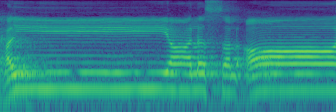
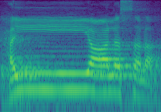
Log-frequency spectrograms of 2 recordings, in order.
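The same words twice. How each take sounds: First: حی علی الصلاح with حی stretched slow and long; mock people dragging حی; imitating an over-stretched حی علی الصلاح; wrong drawn-out call. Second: حی علی الصلاح with حی kept short and only صلاح drawn out; correct call. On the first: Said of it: "لوگ کیا کریں". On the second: Shown as a demonstration. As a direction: keep حی short and stretch صلاح. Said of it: "حی کو نہیں کھینچ سکتے".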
